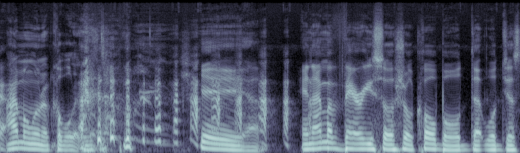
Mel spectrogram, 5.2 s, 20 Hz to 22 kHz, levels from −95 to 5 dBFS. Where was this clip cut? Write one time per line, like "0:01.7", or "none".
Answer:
none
